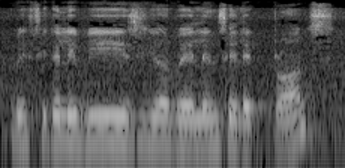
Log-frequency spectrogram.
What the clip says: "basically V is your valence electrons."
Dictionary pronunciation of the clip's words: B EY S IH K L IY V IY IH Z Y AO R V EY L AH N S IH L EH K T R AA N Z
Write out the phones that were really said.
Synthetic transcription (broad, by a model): B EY S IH K L IY V IY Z Y AO R V EY L AH N S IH L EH K T R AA N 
